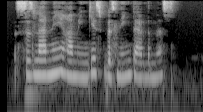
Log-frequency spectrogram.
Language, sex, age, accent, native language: Uzbek, female, under 19, Toshkent viloyati, Uzbek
